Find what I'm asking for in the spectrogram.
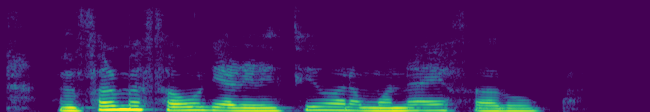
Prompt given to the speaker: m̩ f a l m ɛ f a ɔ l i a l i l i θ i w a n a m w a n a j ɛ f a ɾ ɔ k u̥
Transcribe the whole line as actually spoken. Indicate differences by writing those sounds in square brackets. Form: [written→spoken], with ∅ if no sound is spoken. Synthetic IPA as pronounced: m̩ f a l m ɛ f a [ɔ→u] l i a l i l i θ i w a n a m w a n a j ɛ f a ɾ [ɔ→u] k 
